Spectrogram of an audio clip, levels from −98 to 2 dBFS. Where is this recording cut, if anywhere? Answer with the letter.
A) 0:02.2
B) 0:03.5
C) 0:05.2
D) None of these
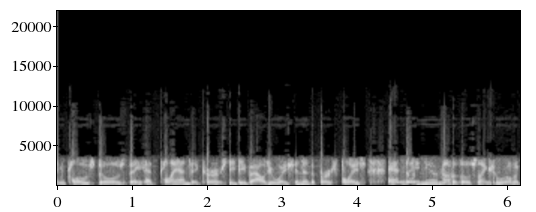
A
